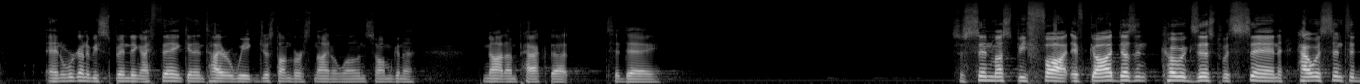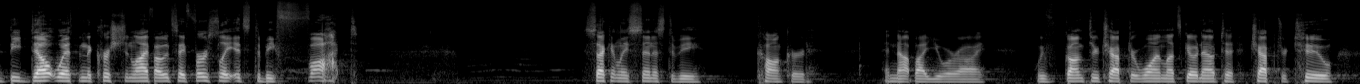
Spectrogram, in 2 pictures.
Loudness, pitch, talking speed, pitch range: -21 LUFS, 140 Hz, 170 wpm, 125-160 Hz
